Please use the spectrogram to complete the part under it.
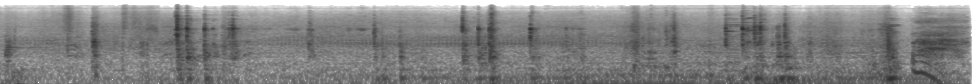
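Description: Metal clanks as a hose coupling is fitted to a tanker.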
